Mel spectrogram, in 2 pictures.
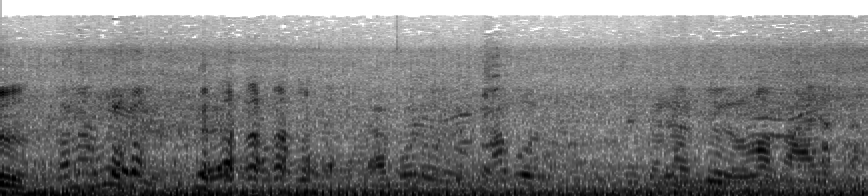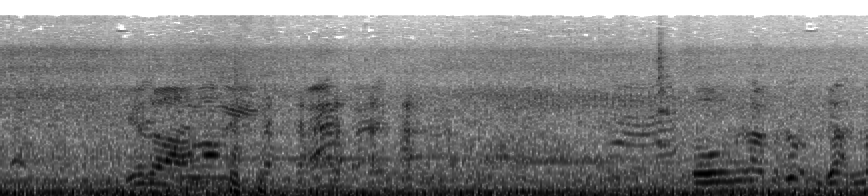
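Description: Deep, steady bass rumble from a large outdoor 'sound horeg' sound system's subwoofers, with voices over it.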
